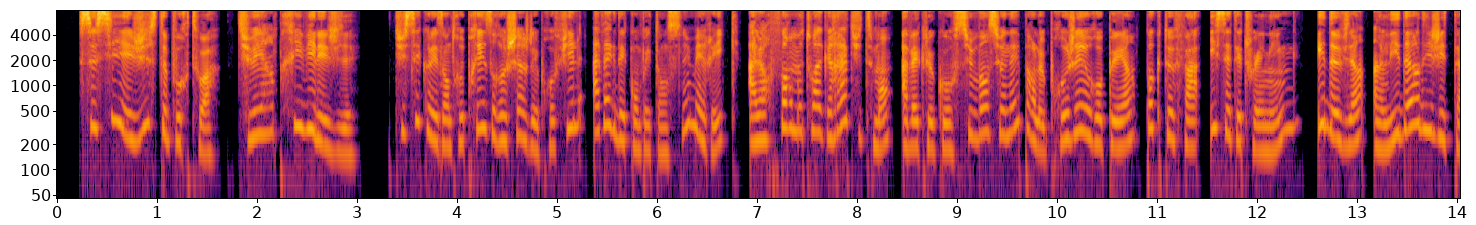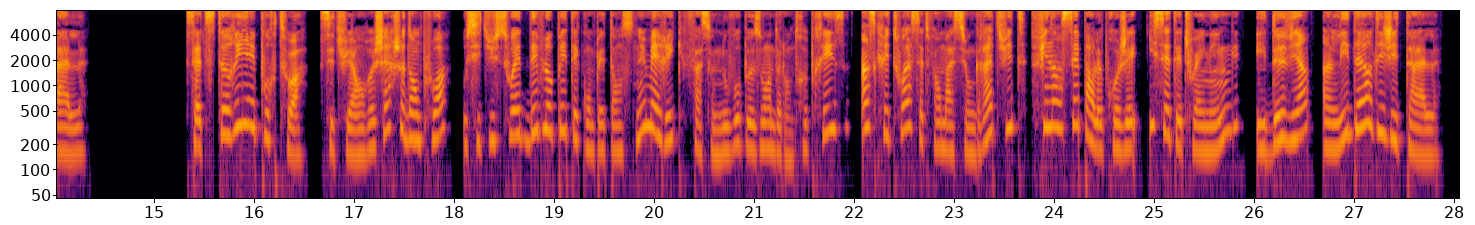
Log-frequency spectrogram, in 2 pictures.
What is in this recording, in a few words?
FR Female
